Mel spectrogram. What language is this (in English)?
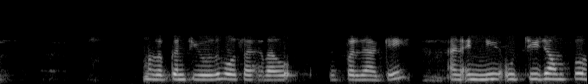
Punjabi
